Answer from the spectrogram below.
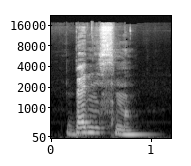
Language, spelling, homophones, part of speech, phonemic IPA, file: French, bannissement, bannissements, noun, /ba.nis.mɑ̃/, LL-Q150 (fra)-bannissement.wav
- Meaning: banishment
